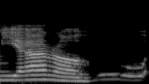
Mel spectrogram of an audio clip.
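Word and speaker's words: يَرَهُ: Wah, hu-nya panjangin lagi. Hu ahad ya. Yarahu ahad. Ayah sabu alam yarahu ahad. Hu-nya panjangin. Sama kayak tadi, Akhina Rehan dibaca pendek. Kalau di slide itu memang nggak ada tanda panjangnya, tapi kalau di Al-Quran ada.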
